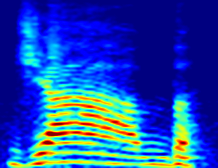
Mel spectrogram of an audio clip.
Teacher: a voiced sound job it's not J with an unvoiced P keep the voicing going throughout the whole word job with a voiced B ending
